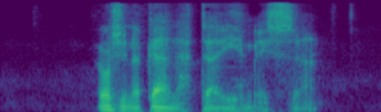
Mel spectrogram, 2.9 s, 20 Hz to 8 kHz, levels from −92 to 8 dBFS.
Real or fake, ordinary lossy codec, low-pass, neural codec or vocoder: fake; MP3, 48 kbps; 7.2 kHz; codec, 16 kHz, 1.1 kbps, Voila-Tokenizer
